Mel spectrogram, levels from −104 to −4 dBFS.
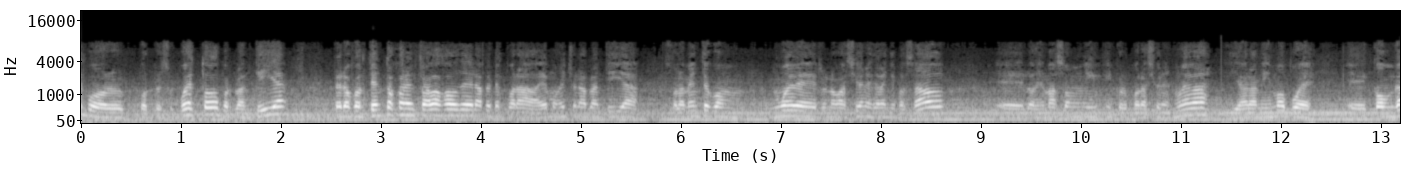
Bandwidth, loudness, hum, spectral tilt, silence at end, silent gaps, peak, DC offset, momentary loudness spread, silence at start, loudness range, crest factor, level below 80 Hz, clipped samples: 7.8 kHz; -17 LUFS; none; -9 dB/octave; 0 s; none; 0 dBFS; under 0.1%; 12 LU; 0 s; 6 LU; 16 dB; -38 dBFS; under 0.1%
